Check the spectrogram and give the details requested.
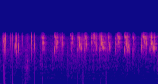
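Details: Swiftlet calls played to lure swiftlets into a new bird house and draw visiting birds by a flock-calling effect: dense, busy high chirps and twitters in rapid, irregular bursts, about two a second, with a few faint clicks.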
